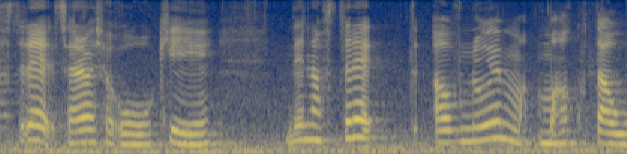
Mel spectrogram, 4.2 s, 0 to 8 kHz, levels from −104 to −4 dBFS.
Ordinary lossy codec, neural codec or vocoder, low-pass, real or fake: none; none; none; real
